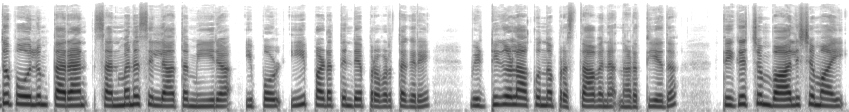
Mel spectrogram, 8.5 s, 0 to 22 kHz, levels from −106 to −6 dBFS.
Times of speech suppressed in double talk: none

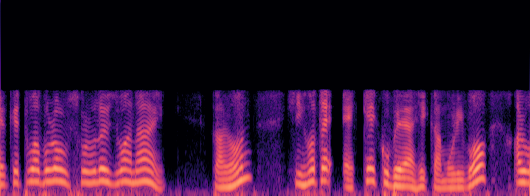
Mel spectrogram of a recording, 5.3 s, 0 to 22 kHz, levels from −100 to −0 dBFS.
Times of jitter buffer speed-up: none

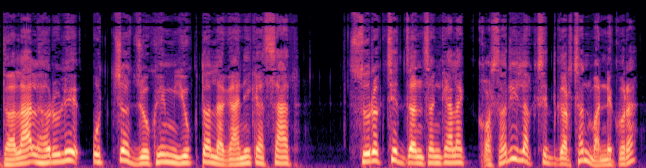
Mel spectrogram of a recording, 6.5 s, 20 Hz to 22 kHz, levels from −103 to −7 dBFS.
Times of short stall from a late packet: none

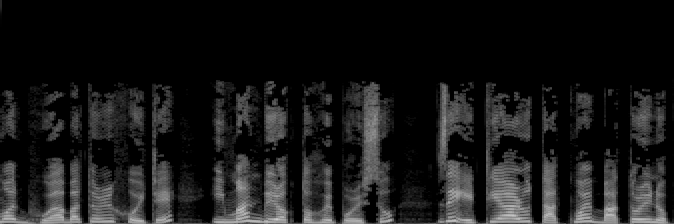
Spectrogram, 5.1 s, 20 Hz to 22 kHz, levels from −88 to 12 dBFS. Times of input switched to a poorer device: none

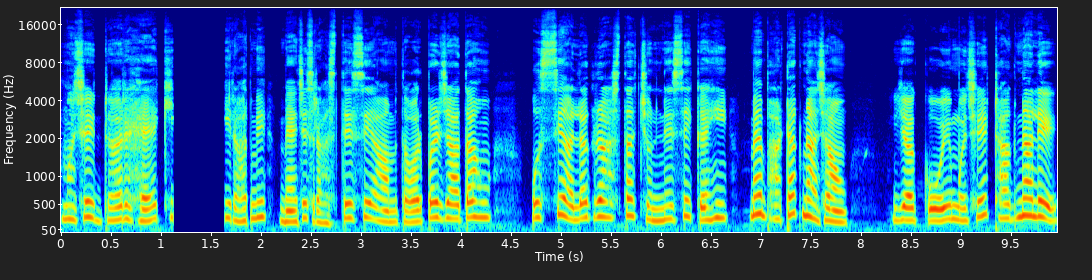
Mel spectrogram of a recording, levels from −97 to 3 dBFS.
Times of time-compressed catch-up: 1.65-2.67

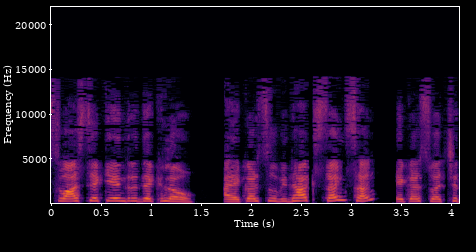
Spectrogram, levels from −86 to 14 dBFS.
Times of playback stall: none

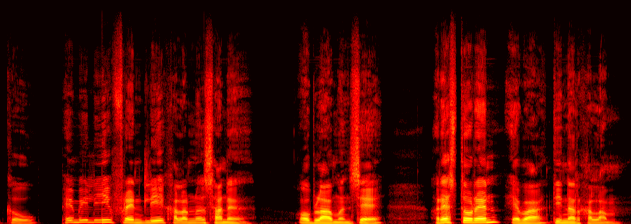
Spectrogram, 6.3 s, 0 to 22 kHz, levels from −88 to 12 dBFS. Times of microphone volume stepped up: 1.02, 2.04

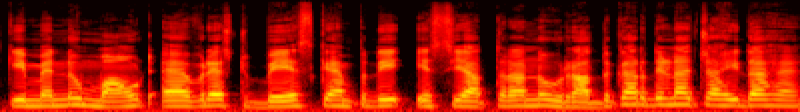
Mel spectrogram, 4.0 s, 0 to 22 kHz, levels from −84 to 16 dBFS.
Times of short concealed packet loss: none

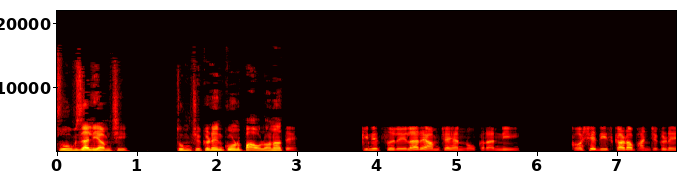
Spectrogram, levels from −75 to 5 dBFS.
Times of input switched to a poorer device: 2.80-7.75

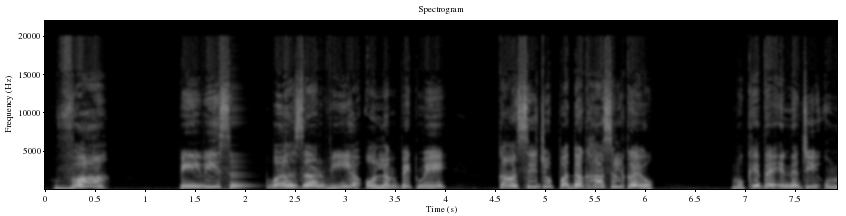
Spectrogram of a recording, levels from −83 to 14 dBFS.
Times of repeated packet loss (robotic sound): none

